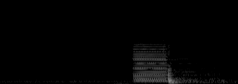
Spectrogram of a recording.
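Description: A single electric guitar chord sounded through an amplifier about a second and a half in, ringing briefly and then cut off with a low thud. A faint steady amplifier hum lies underneath.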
